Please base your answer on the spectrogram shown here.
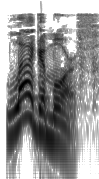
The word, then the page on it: lagomorph: British English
